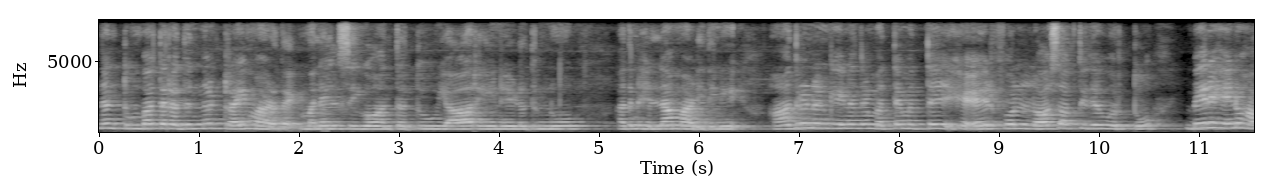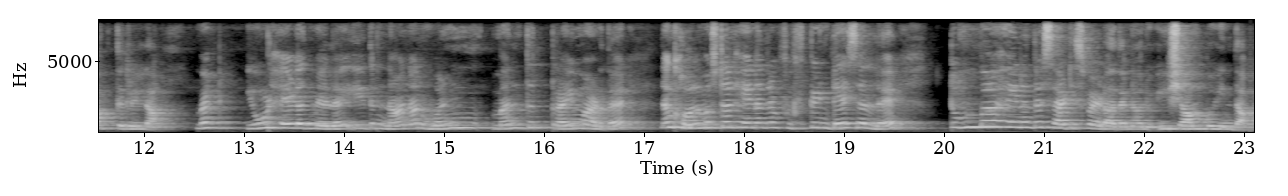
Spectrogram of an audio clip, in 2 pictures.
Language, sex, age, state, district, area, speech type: Kannada, female, 18-30, Karnataka, Chikkaballapur, urban, spontaneous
